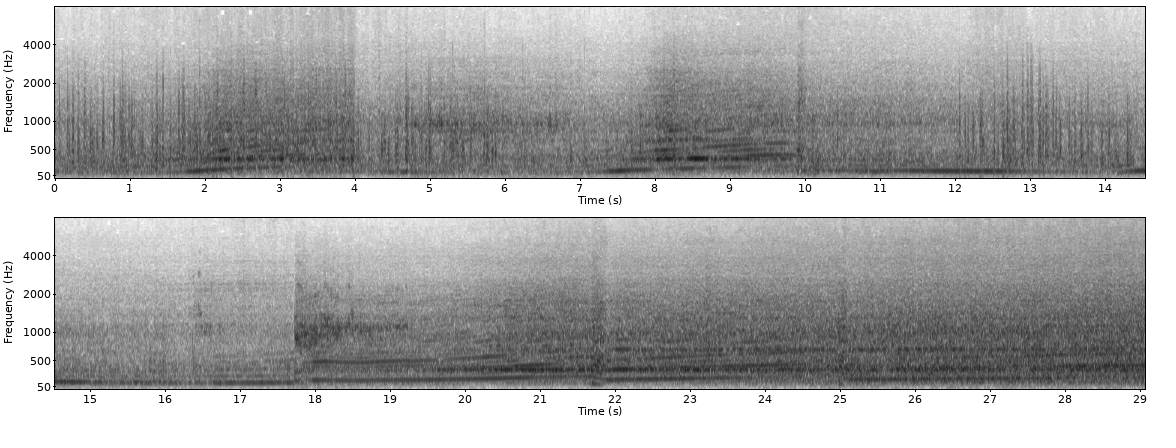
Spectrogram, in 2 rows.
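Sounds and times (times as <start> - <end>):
tyre road noise: 0.0 - 29.0
car engine accelerating: 0.2 - 29.0.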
